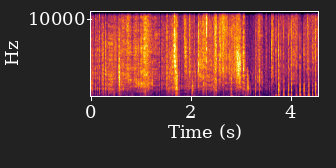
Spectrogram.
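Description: Fingers tap rhythmically on a handmade, hand-bound book covered in textured paste paper, a book from a professor. Dry, short taps mix with a bright, papery, crackling scratch over a soft low thump. The clip ends in a quicker run of crisp, evenly spaced taps.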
